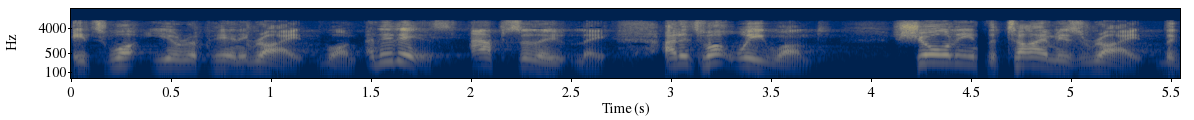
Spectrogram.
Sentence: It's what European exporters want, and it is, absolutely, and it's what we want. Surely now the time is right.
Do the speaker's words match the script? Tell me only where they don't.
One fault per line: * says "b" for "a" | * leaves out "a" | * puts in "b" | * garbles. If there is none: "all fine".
* says "right" for "exporters"
* leaves out "now"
